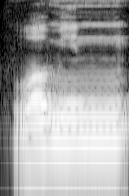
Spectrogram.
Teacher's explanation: ومن دونهما جنتان، ومن، واو کو نون سے ادا کرنا ہے، میم کو نون ساکن کے ساتھ ملانا ہے، نون ساکن میں غنہ کریں گے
